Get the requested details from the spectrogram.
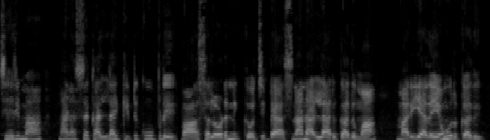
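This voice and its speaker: ஒருவர் கார்ட்டூனில் நெல்லை வட்டார வழக்கில், மனைவியை அமைதியாகச் சமாதானப்படுத்தும் வயதான கணவருக்குக் குரல் கொடுக்கிறார். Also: male voice, on the high side, steady tone, normal speed, dry recording, lightly acted. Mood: soothing. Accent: Tirunelveli Tamil. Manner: coaxing, soothing. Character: gentle elderly husband, calm and soothing. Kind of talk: cartoon voice acting. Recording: dull dry lo-fi recording.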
